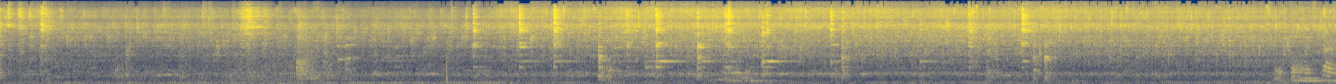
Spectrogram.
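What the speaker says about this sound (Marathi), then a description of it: "तोपर्यंत कांदा टमाटो परतून घेते" Onion and tomato sautéing in a pan, a continuous close sizzle punctuated by repeated scraping and stirring strokes of a spoon, fairly loud with little else beneath it.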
